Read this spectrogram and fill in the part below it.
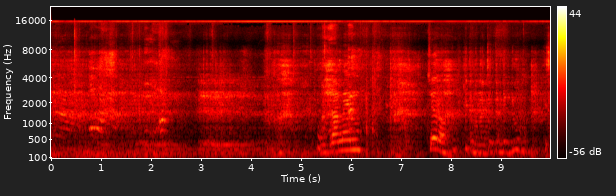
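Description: A television plays music and voices nearby.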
